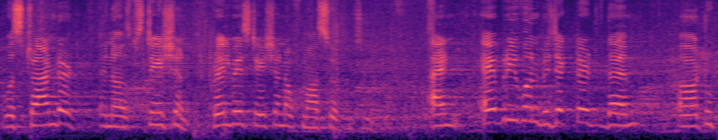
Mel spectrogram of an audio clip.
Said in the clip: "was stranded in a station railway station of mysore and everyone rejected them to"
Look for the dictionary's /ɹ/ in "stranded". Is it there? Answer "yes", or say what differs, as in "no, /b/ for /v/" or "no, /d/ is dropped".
yes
